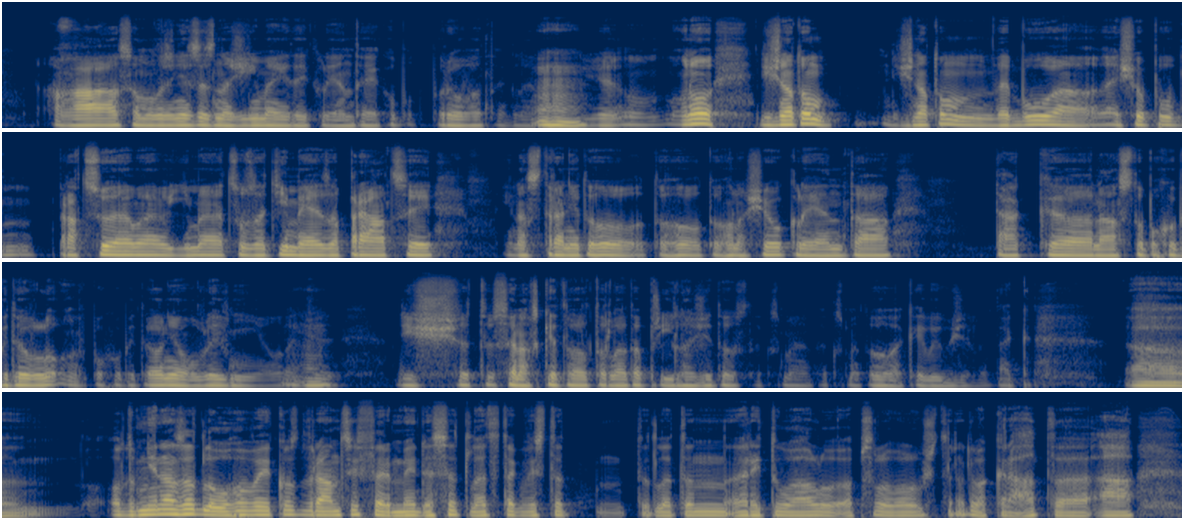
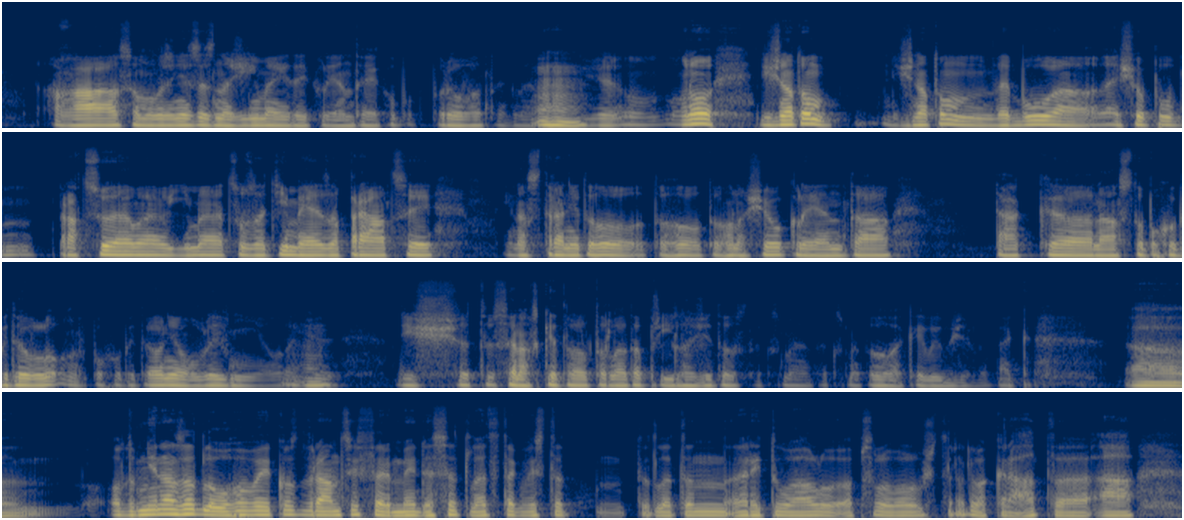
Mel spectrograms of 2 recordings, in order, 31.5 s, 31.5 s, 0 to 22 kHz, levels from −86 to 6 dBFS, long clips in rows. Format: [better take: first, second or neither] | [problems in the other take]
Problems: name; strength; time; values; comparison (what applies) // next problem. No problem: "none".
first | muffled; slightly; fading above 3 kHz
